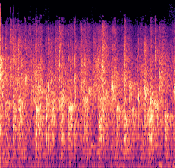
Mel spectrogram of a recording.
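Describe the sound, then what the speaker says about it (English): An audience applauds steadily to welcome performers at a staff showcase, a dense wash of many hands clapping at close range, with no pauses or speech. "let's bring these guys up here with a big round of applause"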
